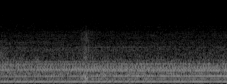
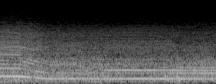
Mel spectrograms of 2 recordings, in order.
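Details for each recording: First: Motorcycle held in first gear on the freeway at about 50 mph and 10,000 RPM: a high, strained, loud tone climbs and holds, sounding about to explode; it needs an upshift. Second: Motorcycle at about 60 mph, right after upshifting from first gear, which it had been held in at about 10,000 RPM: the engine note drops in pitch and smooths into a steady, even hum. Running normally.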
